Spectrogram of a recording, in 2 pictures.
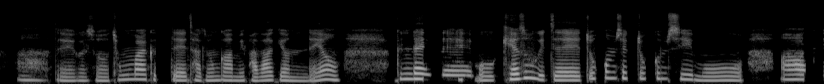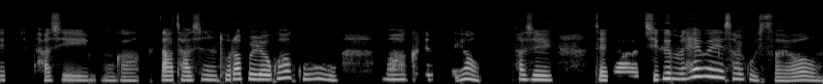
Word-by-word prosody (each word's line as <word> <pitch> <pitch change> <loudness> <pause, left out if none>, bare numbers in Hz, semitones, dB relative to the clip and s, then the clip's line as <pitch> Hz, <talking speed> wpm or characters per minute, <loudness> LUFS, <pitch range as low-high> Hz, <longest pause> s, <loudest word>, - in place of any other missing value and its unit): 아 200 -2 -7
네. 175 -3 -4
그래서 175 0 -5
정말 230 +4 +1
그때 190 -3 -3
자존감이 185 0 -2
바닥이었는데요. 185 +3 -1 0.5
근데 250 0 +4
이제 215 -1 0
뭐 190 - -1
계속 250 +2 +4
이제 195 -2 +2
쪼끔씩, 285 0 -3
쪼끔씩 265 -4 -3
뭐 185 0 -1 0.4
아 230 0 +3
그게 205 0 -8 0.3
다시 195 0 -2
뭔가 180 -1 -5 0.2
나 200 - +6
자신을 205 +1 0
돌아보려고 235 +2 +4
하고 245 -8 0 0.4
막 230 -1 -1
그랬는데요. 220 0 -2 0.3
사실 220 -3 +3 0.4
제가 200 - +2 0.3
지금은 255 +3 +3
해외에 360 +2 +6
살고 250 -6 -1
있어요. 180 0 -1
210 Hz, 275 characters per minute, -30 LUFS, 190-240 Hz, 0.5 s, 나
